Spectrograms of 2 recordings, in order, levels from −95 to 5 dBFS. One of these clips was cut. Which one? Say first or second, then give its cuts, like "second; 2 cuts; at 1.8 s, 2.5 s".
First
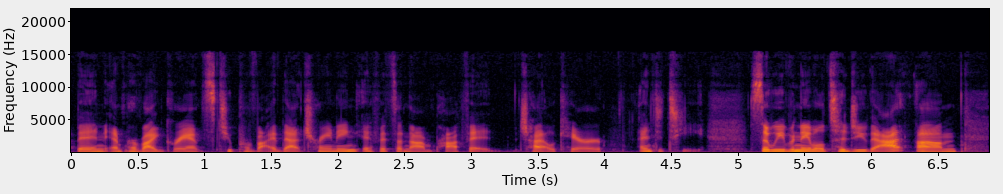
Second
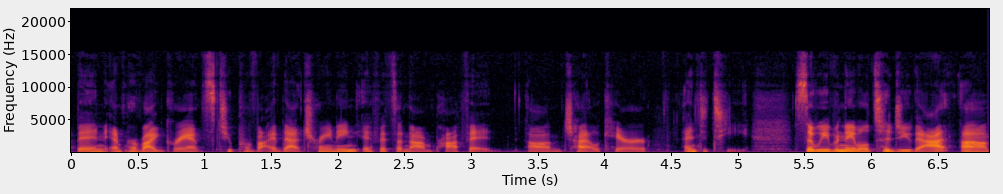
first; 1 cut; at 3.4 s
